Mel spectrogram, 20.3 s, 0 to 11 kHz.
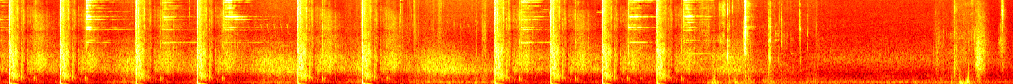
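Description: A slow string of pistol shots, about one a second, many followed by a ringing clang as the hanging steel plates are hit. The shots thin out after about 15 seconds and the last few seconds are quieter.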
